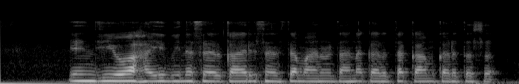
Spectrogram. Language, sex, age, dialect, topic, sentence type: Marathi, male, 18-24, Northern Konkan, banking, statement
